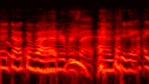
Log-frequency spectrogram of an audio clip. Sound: laughs

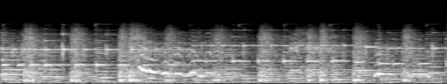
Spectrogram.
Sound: weeping

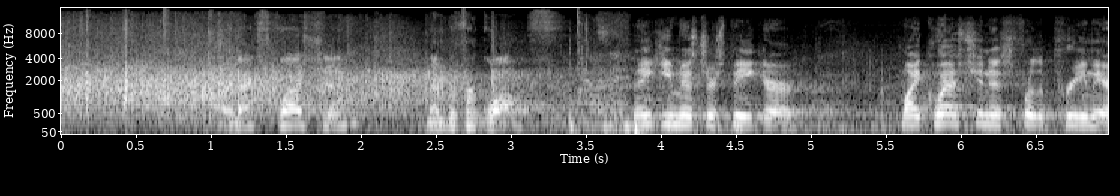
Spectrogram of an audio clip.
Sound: some Applause

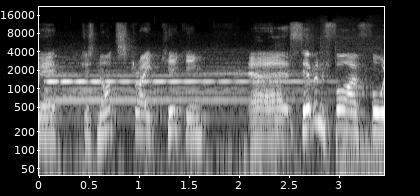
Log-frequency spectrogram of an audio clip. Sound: siren

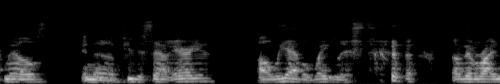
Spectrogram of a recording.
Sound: chuckling

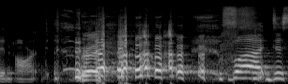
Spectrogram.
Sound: laughing

